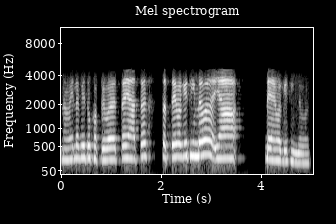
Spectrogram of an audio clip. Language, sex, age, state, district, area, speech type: Sindhi, female, 18-30, Maharashtra, Thane, urban, conversation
